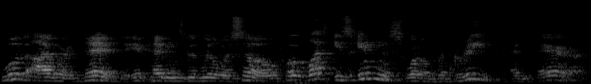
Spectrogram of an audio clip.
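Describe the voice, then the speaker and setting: A young man playing a gentle, melancholy captive king, declaiming earnest Shakespearean verse in a staged reading. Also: a little high, expressive, measured pace. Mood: mournful musing. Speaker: stage actor. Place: large indoor theater stage before an audience. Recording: echoey theater, distant microphone, some noise.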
